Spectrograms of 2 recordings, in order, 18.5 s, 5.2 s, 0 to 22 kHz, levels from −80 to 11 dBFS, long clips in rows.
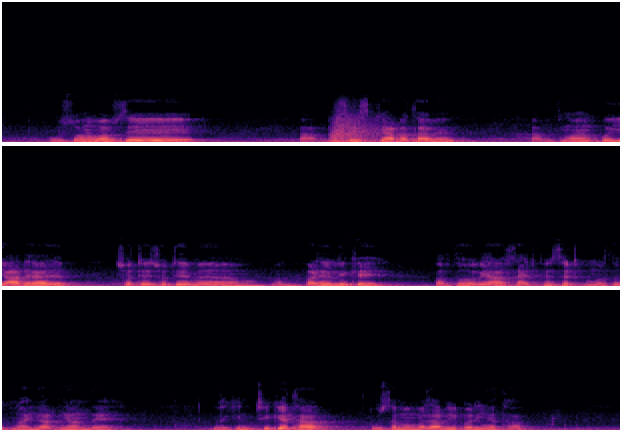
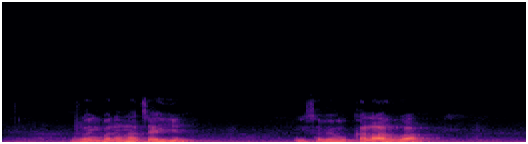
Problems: constant background noise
